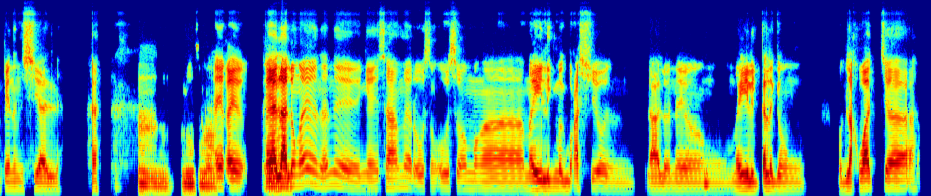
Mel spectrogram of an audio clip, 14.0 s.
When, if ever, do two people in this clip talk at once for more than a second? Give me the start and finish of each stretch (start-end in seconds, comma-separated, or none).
none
